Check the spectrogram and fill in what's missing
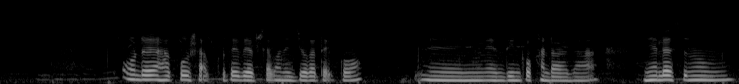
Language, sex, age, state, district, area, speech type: Santali, female, 30-45, West Bengal, Jhargram, rural, spontaneous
